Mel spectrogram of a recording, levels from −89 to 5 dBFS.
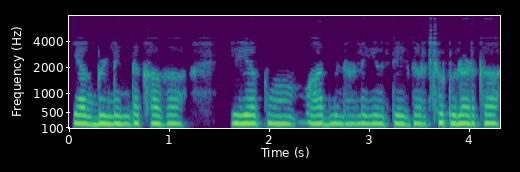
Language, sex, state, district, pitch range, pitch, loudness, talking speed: Garhwali, female, Uttarakhand, Uttarkashi, 205-215 Hz, 210 Hz, -18 LUFS, 165 wpm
